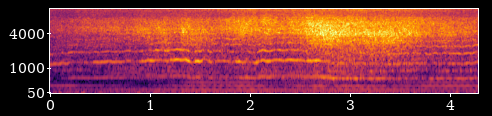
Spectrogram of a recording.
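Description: YXZNRC F09 Black Hawk, a small electric RC scale helicopter, in flight: a steady high whine from its motor and multi-blade rotor, with a pitch that wavers. It grows louder to a peak about three seconds in, then eases off.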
